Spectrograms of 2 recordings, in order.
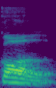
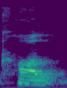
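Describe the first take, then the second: First: The first consonant is plain, without a breath. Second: The first consonant has a puff of breath. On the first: "ক আছে ক উচ্চারণ" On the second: "এটাকে বলবেন খল"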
